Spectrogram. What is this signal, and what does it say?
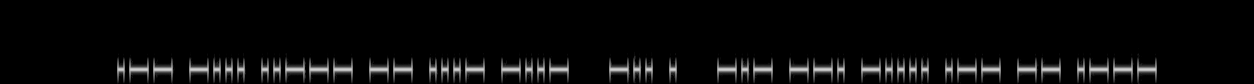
Morse code, heard as a keyed tone, about 21 wpm, 700 Hz. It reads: WB2MVX DE KG6WMJ
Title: USA Callsign DE Callsign - 6 Characters - 20wpm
